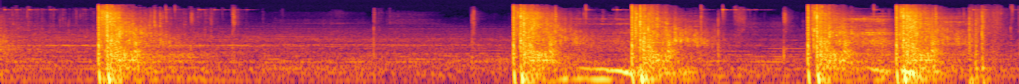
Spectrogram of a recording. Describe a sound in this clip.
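A handgun fires sharp shots that echo down a corridor.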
